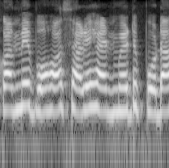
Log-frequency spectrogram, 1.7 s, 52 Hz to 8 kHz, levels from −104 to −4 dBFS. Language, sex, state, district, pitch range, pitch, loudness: Hindi, female, Uttar Pradesh, Deoria, 285-315 Hz, 290 Hz, -17 LUFS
